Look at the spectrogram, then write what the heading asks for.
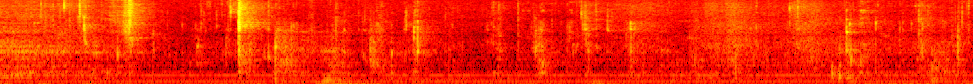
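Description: Chewing food with scattered soft mouth clicks, the sharpest a little over a second in.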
